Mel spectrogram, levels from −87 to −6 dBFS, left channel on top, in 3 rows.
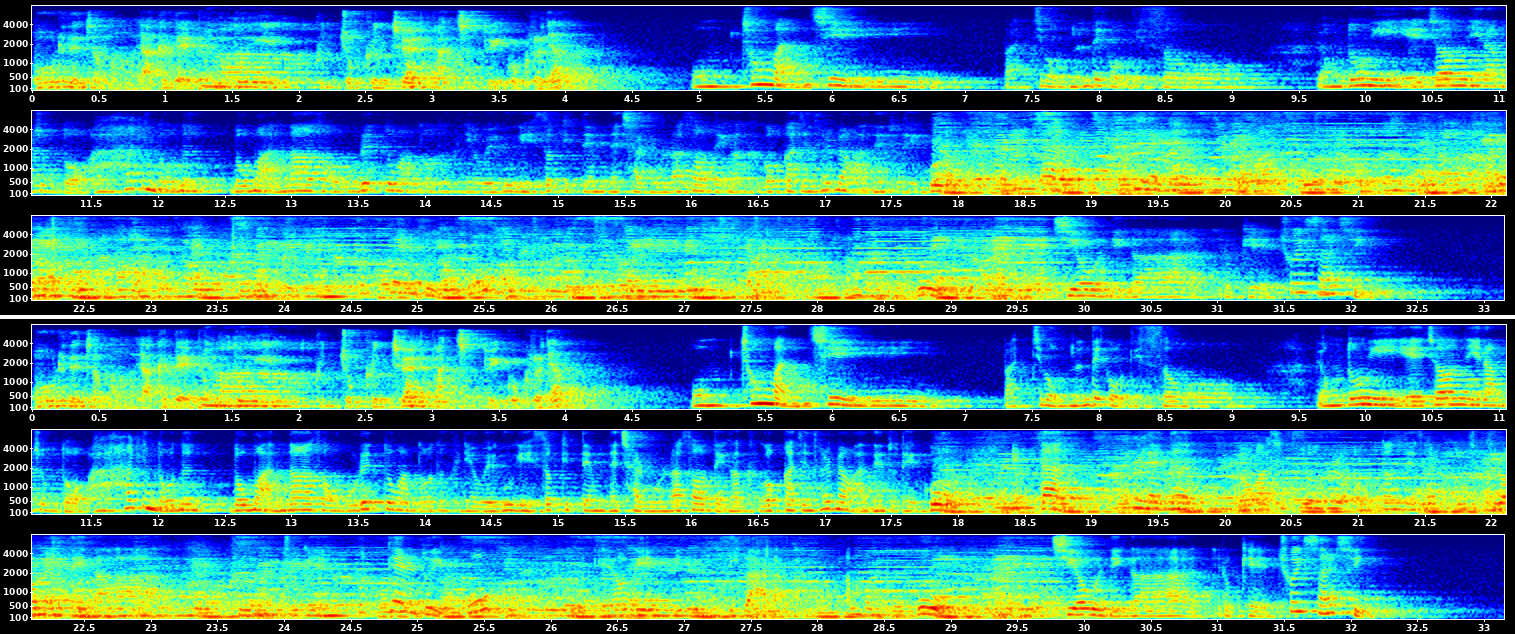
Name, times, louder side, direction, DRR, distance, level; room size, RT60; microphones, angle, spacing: voice 1, 0.0-1.9 2.1-4.0, equal, 15° right, 0 dB, 0.8 m, -28 dB
voice 2, 1.3-2.2 2.8-3.0 4.9-6.8 7.3-9.1 9.6-18.9 19.3-25.6 26.1-29.0 29.5-32.1, right 3 dB, 55° right, 3 dB, 0.4 m, -26 dB
sound 1, 17.8-29.7, left 1 dB, 65° left, 0.8 m, -23 dB
7.5 x 3.0 x 4.9 m, 1.5 s
head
